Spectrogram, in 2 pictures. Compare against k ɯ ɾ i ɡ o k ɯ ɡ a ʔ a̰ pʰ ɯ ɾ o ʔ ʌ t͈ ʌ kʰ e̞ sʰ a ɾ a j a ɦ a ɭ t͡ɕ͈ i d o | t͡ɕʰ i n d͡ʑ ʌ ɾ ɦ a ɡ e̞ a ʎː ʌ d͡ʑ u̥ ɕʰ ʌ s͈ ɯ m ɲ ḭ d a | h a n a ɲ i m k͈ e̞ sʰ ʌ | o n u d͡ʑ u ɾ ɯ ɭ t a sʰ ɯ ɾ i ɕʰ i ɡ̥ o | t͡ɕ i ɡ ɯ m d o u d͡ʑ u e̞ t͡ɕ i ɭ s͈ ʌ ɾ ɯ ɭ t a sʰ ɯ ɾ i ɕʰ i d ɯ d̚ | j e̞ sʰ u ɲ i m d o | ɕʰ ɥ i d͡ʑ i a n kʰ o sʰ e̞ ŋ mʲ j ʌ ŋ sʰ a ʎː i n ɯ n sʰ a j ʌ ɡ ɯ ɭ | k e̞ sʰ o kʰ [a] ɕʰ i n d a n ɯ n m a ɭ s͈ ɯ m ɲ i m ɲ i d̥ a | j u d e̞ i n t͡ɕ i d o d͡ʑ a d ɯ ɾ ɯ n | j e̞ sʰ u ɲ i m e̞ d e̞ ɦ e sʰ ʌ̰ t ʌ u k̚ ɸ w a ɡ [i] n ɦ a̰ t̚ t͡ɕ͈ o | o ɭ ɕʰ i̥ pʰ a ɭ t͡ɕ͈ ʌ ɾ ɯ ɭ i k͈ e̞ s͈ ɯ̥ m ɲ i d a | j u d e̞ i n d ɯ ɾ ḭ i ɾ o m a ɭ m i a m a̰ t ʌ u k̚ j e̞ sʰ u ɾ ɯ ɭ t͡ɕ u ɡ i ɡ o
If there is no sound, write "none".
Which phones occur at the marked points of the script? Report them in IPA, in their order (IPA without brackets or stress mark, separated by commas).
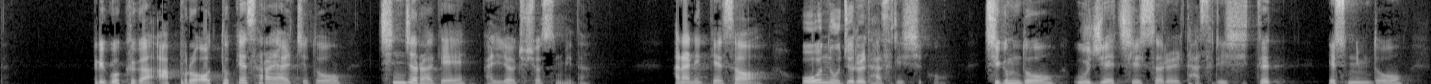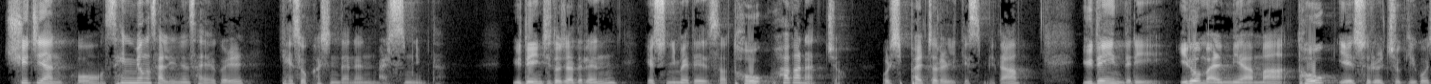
a, a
